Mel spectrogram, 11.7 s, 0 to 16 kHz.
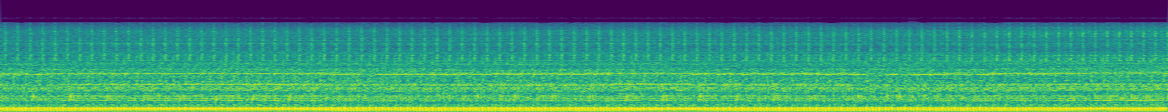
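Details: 2G DSM engine at steady idle with a light, even tick about four per second from worn hydraulic lifters; fixed by installing upgraded 3G lifters.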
